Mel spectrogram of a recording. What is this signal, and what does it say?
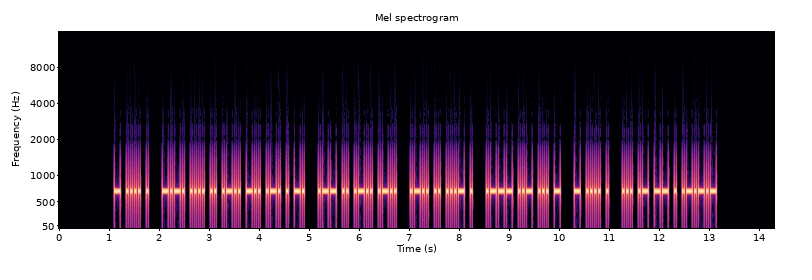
Morse code, heard as a keyed tone, about 30 wpm, 700 Hz. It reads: THE CHILDREN WILL LIVE JUST THE SAME.
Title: Sentences from Top 300 Words 30wpm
